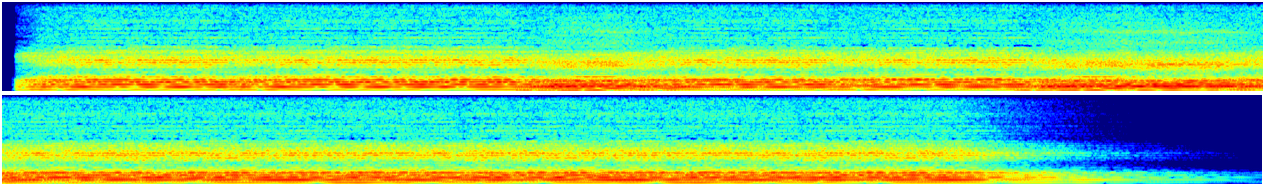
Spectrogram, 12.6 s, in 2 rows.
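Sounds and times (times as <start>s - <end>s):
tenor voice chanting: 0.1s - 11.8s.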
